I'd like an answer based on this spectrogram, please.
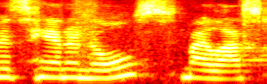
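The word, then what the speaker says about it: Knowles: We're doing Hannah Nolles.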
